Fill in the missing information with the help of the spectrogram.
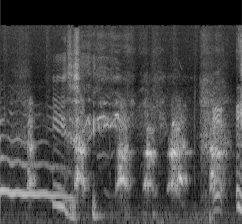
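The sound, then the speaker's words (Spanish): A dog named Leroy gives a high, whining yelp followed by a quick run of five or six sharp barks, fairly loud and unevenly spaced. “Ahí se escucha Leroy.”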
